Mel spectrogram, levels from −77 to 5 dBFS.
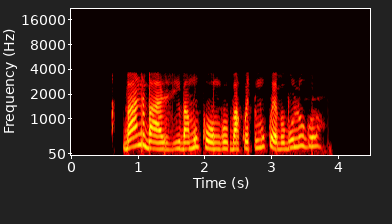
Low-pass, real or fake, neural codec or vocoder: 3.6 kHz; fake; vocoder, 22.05 kHz, 80 mel bands, WaveNeXt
